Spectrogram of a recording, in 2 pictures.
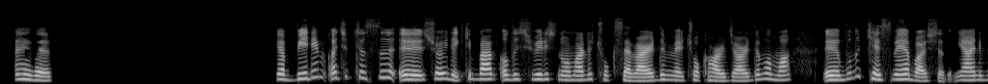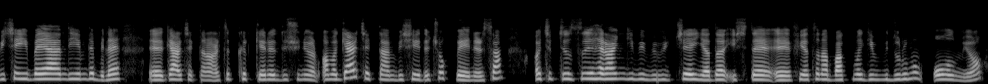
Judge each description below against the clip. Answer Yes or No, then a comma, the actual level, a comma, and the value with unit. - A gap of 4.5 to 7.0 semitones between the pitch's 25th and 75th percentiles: No, average, 3.0 semitones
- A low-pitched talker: No, high, 225 Hz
